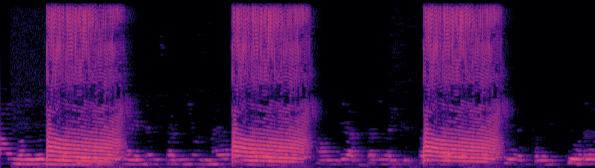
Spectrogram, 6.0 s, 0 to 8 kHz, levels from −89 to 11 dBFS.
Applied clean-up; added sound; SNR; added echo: classical method WPE with log-MMSE.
